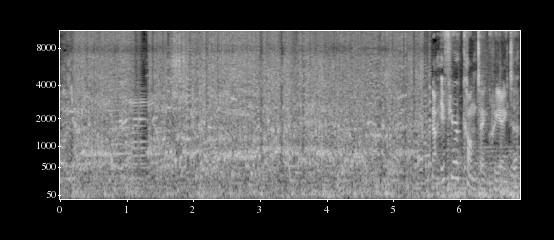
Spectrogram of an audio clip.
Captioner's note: screams of joy from a thousand people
